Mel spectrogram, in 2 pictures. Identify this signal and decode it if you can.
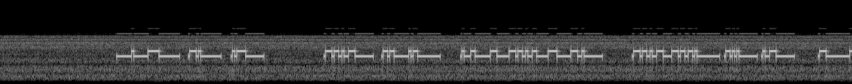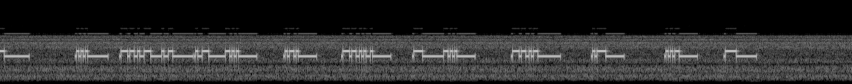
TTY/TDD text telephone tones (45.45 baud Baudot), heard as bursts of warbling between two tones, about 400 Hz shift, 1600 Hz centre. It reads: THE ALBUM WON A GRAMMY AWARD FOR BEST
